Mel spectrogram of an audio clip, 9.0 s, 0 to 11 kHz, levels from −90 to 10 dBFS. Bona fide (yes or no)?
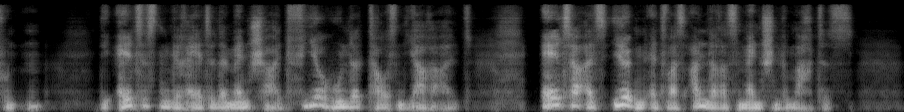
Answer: no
